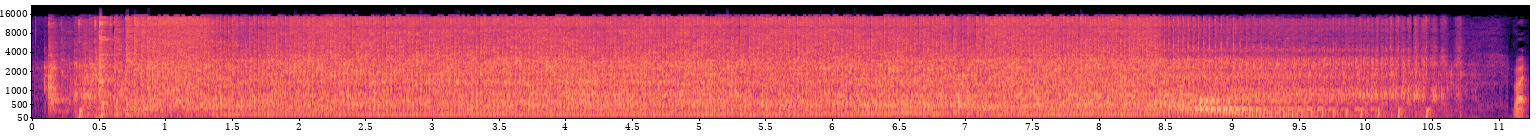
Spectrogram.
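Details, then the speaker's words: Honda water pump engine, restored after seizure and water damage, carb cleaned, still contaminated oil, exhaust manifold and cam cover off: starts readily, then runs at steady speed with an uneven, ragged beat; rough running before final adjustments. "so you can kind of hear it's running a bit rough so uh i suppose i'm going to change the oil again put the exhaust manifold on put the cam cover on and then we can try and sort out that rough engine running"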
